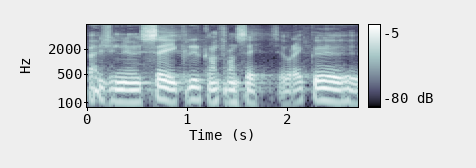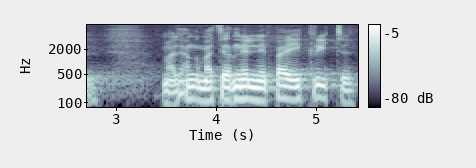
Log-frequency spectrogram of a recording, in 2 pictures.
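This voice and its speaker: A man's voice: on the low side, steady tone, normal speed, dark tone. A man from Togo, a writer on a festival panel, telling his story with wry, self-mocking humor. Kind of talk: reflective panel talk. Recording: reverberant festival hall.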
